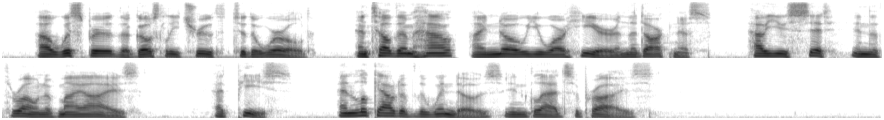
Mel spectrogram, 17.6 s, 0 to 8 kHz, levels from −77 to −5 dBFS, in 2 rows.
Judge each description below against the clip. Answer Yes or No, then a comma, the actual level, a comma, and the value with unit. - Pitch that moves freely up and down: No, average, 4.1 semitones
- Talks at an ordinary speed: No, slow, 115 wpm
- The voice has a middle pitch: No, low, 115 Hz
